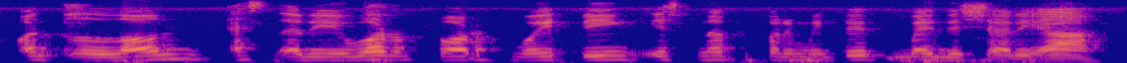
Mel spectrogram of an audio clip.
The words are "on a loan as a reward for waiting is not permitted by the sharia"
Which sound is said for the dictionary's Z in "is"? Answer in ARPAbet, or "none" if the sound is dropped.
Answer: S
